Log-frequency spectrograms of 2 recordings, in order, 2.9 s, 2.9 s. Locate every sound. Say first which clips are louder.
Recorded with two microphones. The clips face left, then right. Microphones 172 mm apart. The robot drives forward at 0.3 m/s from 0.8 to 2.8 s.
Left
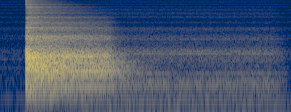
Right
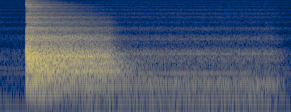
0.3 s a clap: left 1 dB; 25° left (ahead or behind), 0.6 m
